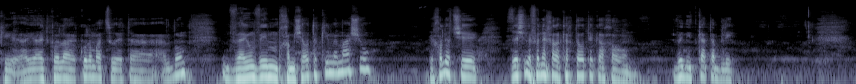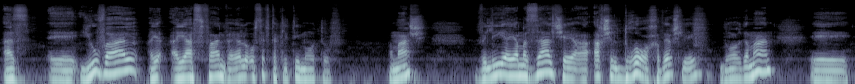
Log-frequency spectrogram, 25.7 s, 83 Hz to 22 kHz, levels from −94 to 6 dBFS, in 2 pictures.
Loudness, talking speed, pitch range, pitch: -23 LUFS, 105 wpm, 110-140 Hz, 115 Hz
